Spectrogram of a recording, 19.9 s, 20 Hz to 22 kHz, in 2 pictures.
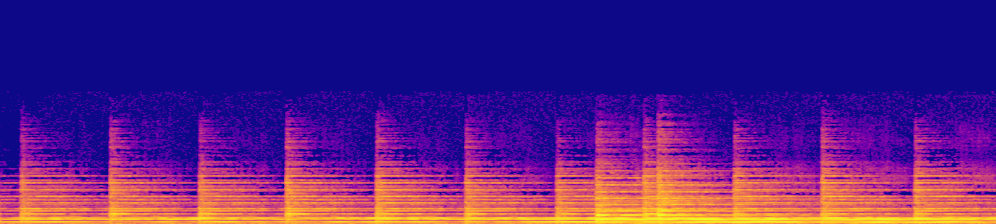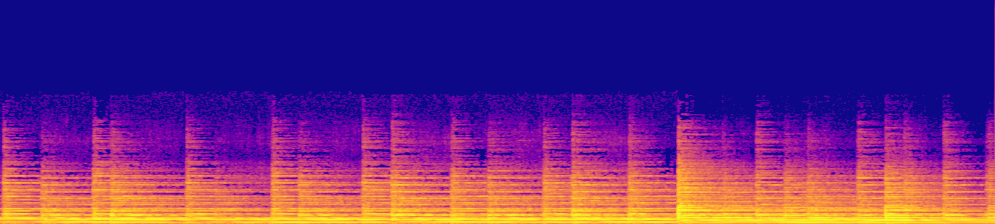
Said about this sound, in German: Es ist 12 Uhr. Das Mittagsläuten kommt heute aus Obereisenheim in Unterfranken.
